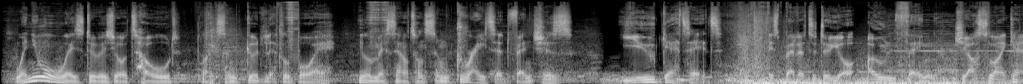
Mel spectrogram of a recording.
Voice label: UK English; Duvel Eigenzinnigheid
